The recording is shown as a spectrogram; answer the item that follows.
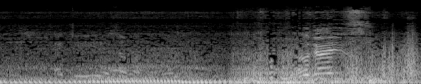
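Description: Motor scooter engine running during a ride, a steady low hum that turns rougher about two seconds in, with a person's voice over it.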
